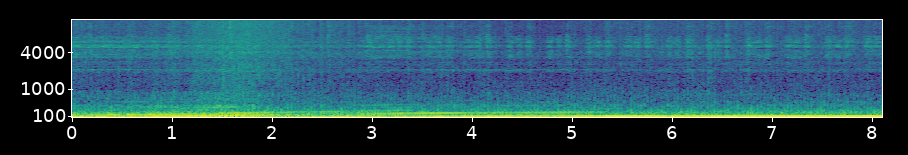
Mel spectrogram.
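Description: Manual-transmission car's engine and road noise heard inside the cabin while driving, a low rumble that swells about a second in and then settles into a steady drone.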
